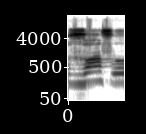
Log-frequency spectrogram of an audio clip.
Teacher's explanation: ان اللہ غفور الرحیم. غفو غین حروف مستعلیہ سے اس کو موٹا کرنا ہے. غفو فا پیش واو فو، واو مد ہے، اس کو 2 حرکات لمبا کریں گے.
